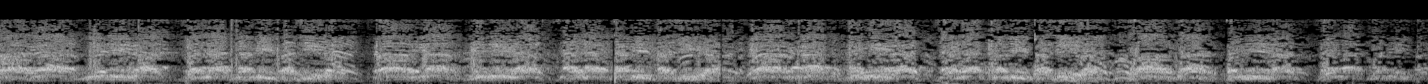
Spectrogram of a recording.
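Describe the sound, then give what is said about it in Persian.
A crowd of striking workers of the Mian Ab sugarcane agro-industry company in Shush County chants protest slogans in unison against their work contracts, low wages and company management, loud and steady, with rhythmic shouted phrases repeating throughout and brief dips between lines. “کارگران اعتصابی همچنین با سر دادن شعارهایی به وضعیت قراردادهای کار، دستمزد پایین و عملکرد مدیریت شرکت اعتراض کردند”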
